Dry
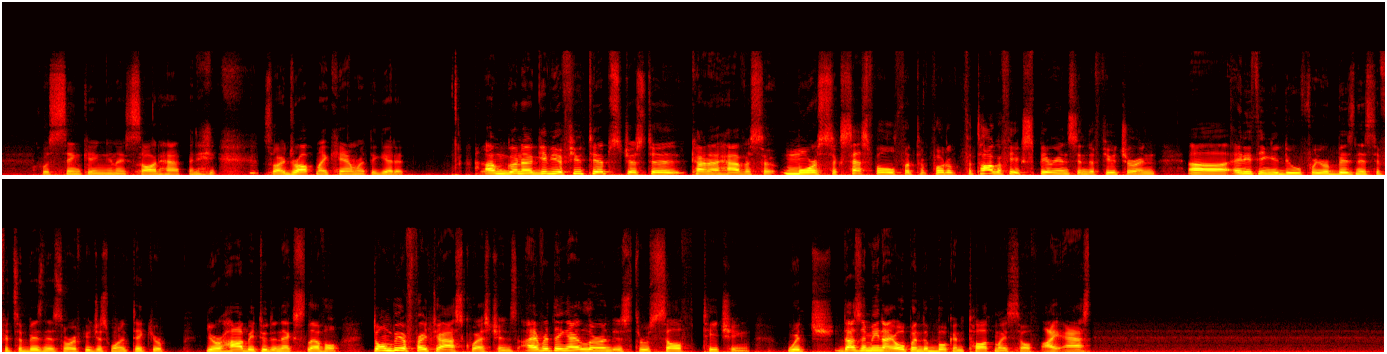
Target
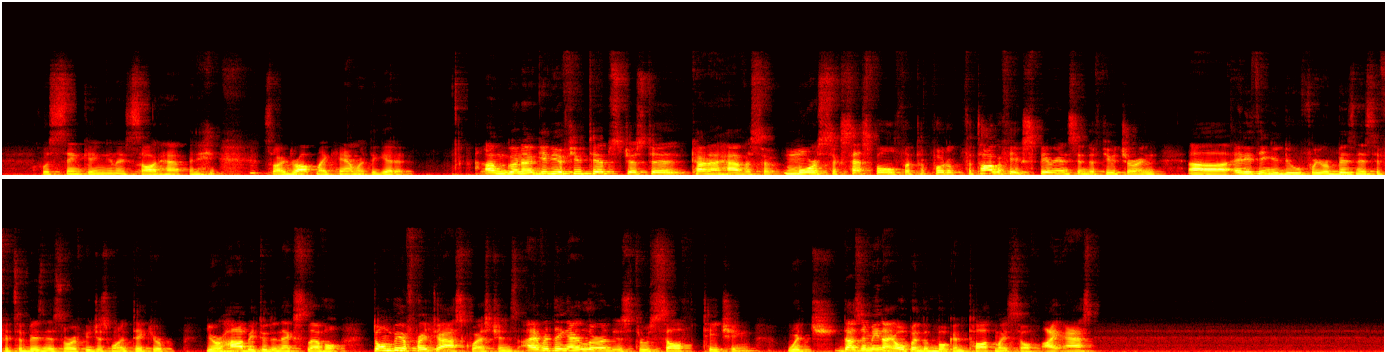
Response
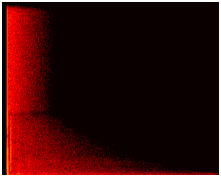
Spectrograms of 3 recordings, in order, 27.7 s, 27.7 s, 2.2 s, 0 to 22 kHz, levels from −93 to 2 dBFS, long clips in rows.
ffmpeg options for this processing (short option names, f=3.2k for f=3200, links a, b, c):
-filter_complex "[0:a]asettb=1/sr,asplit=3[a][b][c];[a]atrim=end=2.774[d];[b]atrim=start=2.77:end=3.42,asetpts=PTS-STARTPTS,afade=t=in:d=0.004:c=qsin,afade=t=out:st=0.646:d=0.004:c=qsin,lowpass=1.7k[e];[c]atrim=start=3.416[f];[d][e]acrossfade=d=0.004:c1=hsin:c2=qsin[g];[g][f]acrossfade=d=0.004:c1=qsin:c2=hsin[h];[1:a]atrim=start_sample=2205,afade=t=out:st=0.17:d=0.01,atrim=end_sample=7938[i];[h][i]afir=irnorm=-1:irlink=0,volume=-2dB"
